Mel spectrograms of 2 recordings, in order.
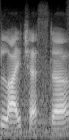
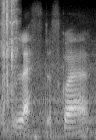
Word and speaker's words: Leicester Square: Leicester Square, which is not said Leicester, Leicester Square. Greenwich, which is where the O2 and the cable cars are. It's spelled Greenwich, but it's said Greenwich.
